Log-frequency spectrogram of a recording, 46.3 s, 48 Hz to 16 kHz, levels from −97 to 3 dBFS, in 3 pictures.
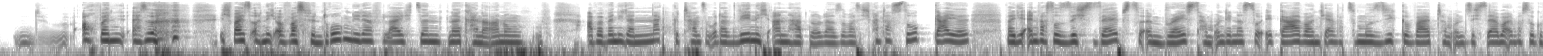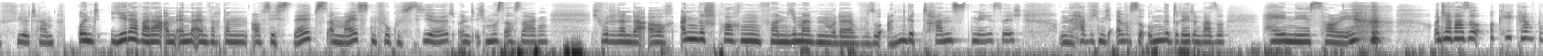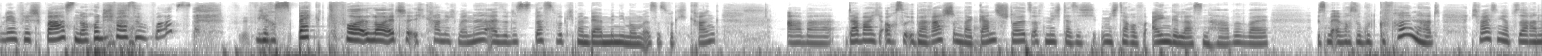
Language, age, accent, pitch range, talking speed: German, 20-39, German, 195-235 Hz, 230 wpm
